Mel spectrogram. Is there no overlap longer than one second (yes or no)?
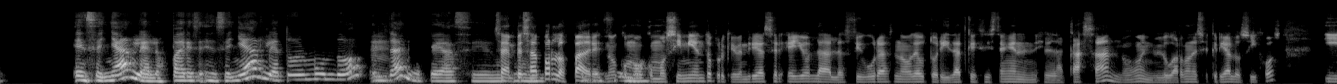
no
